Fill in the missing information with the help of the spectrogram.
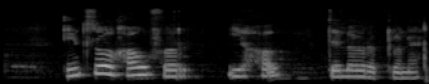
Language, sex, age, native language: Icelandic, male, 11, Icelandic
